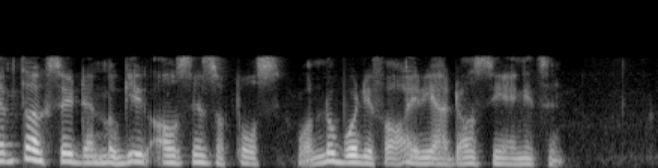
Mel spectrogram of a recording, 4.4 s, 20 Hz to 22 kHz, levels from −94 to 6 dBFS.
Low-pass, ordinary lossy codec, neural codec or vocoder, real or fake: 5.4 kHz; none; codec, 24 kHz, 0.9 kbps, WavTokenizer, small release; fake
